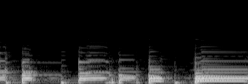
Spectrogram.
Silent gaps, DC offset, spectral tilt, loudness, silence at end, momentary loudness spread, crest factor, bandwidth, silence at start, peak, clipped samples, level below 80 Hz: none; under 0.1%; -14 dB/octave; -20 LUFS; 0 s; 8 LU; 16 dB; 2.3 kHz; 0 s; -4 dBFS; under 0.1%; -34 dBFS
